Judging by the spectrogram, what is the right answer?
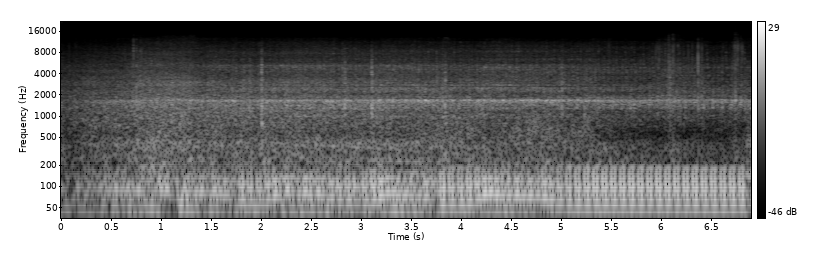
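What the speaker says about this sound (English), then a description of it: "It is still a 900cc motorbike, but it's quiet." A BMW F900 R 900cc motorcycle engine hums steadily at speed, fairly subdued beneath heavy wind rush, with a rapid rhythmic pulsing emerging toward the end.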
